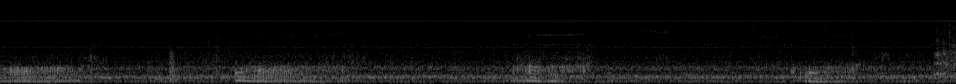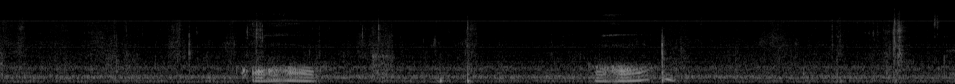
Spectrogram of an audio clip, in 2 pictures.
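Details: Baby Kitty, a female pet cat just over 26 months old, lying in a basket indoors in Lenexa, Kansas, on August 2, 2008, possibly coming into heat and nesting; soft rhythmic low purring throbs, with a few faint clicks and quiet room noise.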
